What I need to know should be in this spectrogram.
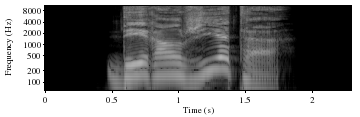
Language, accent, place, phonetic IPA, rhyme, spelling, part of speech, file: German, Germany, Berlin, [deʁɑ̃ˈʒiːɐ̯tɐ], -iːɐ̯tɐ, derangierter, adjective, De-derangierter.ogg
- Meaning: inflection of derangiert: 1. strong/mixed nominative masculine singular 2. strong genitive/dative feminine singular 3. strong genitive plural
